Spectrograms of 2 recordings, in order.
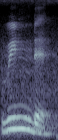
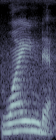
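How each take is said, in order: First: The vowel is a short i sound. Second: The vowel is a long eye sound. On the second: "வைண்டு அப்படி சொல்கிறோம்"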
